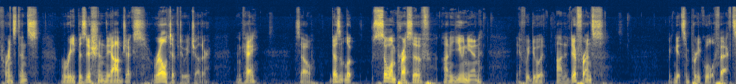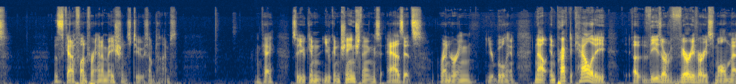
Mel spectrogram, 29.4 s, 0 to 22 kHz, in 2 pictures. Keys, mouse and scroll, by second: 0.2 click, 9.7 click, 12.5 click.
